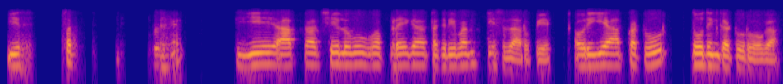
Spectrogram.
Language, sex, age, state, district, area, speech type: Urdu, male, 18-30, Delhi, Central Delhi, urban, conversation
